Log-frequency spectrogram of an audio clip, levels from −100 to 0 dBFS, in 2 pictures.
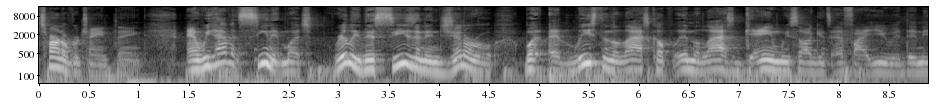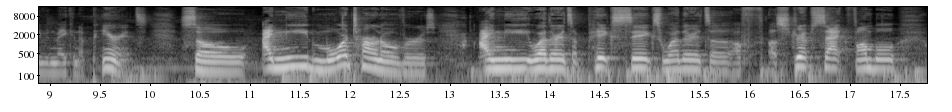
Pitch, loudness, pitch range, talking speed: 150 Hz, -28 LUFS, 130-170 Hz, 185 wpm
